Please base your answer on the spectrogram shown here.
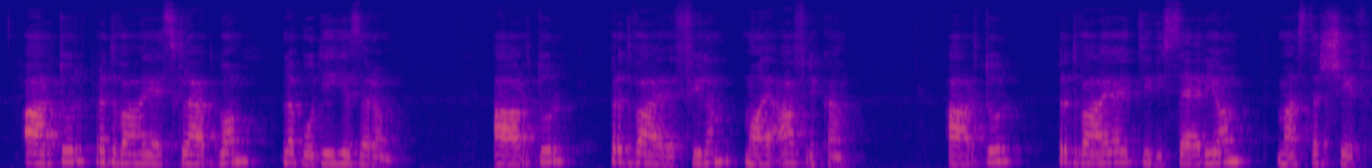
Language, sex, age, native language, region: Slovenian, female, 50-59, Slovenian, Savinja region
